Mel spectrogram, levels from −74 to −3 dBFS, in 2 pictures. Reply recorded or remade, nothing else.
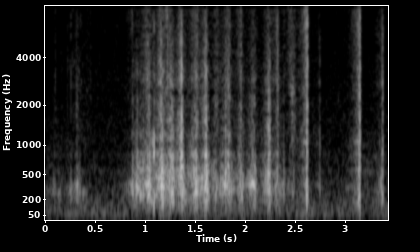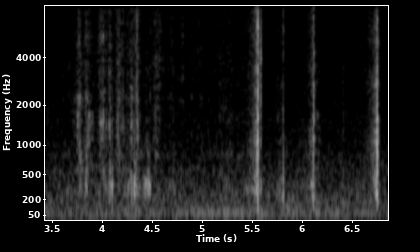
remade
